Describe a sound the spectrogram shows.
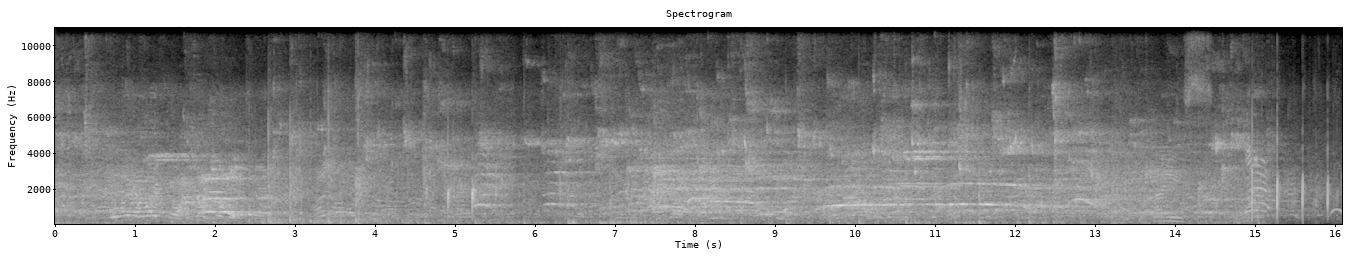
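Sneakers squeak sharply on a wooden floor in a large echoing hall.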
